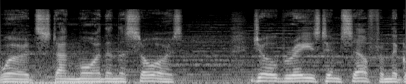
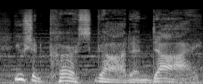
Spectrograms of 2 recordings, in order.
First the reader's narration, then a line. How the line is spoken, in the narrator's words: scoffed at him and said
